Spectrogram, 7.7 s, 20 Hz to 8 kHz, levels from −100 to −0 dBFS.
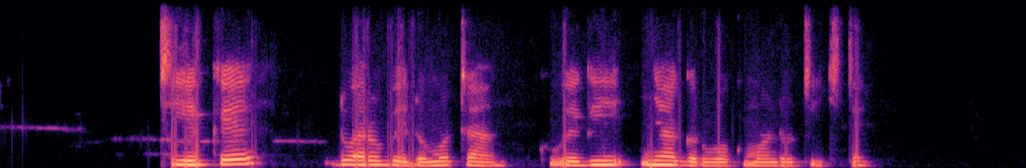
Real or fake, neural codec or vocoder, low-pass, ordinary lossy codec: real; none; 7.2 kHz; Opus, 16 kbps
